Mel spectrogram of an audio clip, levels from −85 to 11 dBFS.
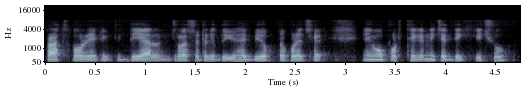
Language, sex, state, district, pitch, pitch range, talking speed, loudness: Bengali, male, Tripura, West Tripura, 110 Hz, 110-115 Hz, 165 wpm, -23 LUFS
